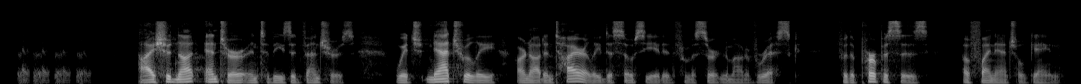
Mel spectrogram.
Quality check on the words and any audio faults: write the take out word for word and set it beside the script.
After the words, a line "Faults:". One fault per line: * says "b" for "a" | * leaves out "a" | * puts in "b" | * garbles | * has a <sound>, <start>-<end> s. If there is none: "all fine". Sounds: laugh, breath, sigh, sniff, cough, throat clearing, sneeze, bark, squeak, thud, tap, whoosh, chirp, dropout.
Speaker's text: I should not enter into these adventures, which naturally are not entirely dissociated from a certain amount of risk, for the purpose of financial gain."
I should not enter into these adventures, which naturally are not entirely dissociated from a certain amount of risk, for the purposes of financial gain."
Faults:
* has a laugh, 0.2-0.9 s
* says "purposes" for "purpose"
